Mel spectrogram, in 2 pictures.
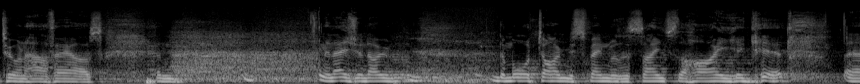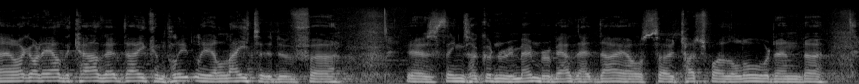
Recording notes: One of the highlighted testimonies from the ACT/NSW Revival Fellowship conference held in Newcastle June-2018.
